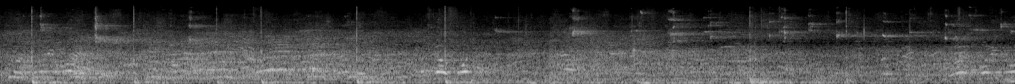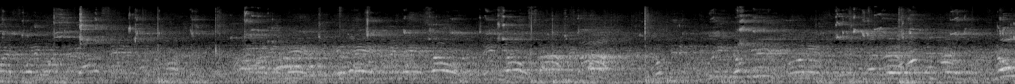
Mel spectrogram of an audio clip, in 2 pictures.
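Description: Basketball game in a gymnasium: a basketball bouncing on the hardwood floor amid crowd voices, the sound echoing in the large hall.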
